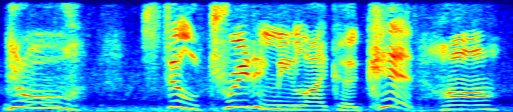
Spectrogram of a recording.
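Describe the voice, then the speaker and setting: A woman's voice: sits high, expressive, measured pace, bright, forceful tone, a little hiss or hum, exaggerated voice. A woman voicing a headstrong young girl genius inventor in an anime game, bossy, defiant and dramatic. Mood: grudging.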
